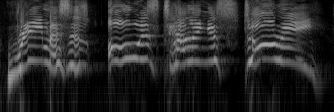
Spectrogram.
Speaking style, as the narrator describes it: Solange shrieked

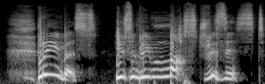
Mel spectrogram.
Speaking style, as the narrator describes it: Tony exclaimed

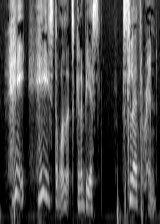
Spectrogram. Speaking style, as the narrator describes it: he whispered determinedly

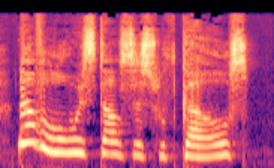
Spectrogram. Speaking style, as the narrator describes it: Ginny replied matter-of-factly and sighed

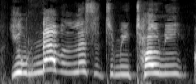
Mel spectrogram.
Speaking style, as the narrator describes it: I hollered

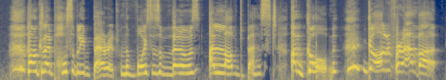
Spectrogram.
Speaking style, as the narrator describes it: He sobbed violently

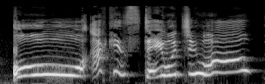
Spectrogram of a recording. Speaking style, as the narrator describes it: Lucretia shrieked ecstatically

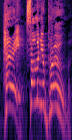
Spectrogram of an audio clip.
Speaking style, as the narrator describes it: Lupin shouting

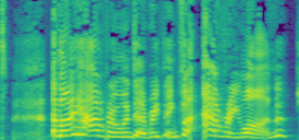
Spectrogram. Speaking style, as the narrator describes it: she screeched

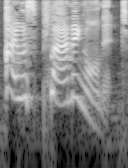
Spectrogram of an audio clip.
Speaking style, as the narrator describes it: she shrieked

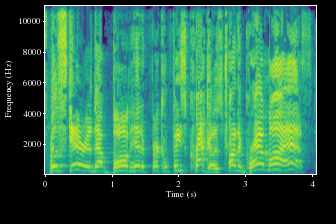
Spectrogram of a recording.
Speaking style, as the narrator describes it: Lucretia shouted

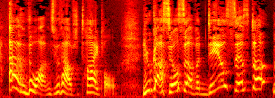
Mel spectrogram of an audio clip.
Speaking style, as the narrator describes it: Lucretia shouted back eagerly

